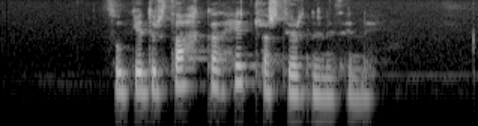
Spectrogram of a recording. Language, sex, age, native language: Icelandic, female, 30-39, Icelandic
